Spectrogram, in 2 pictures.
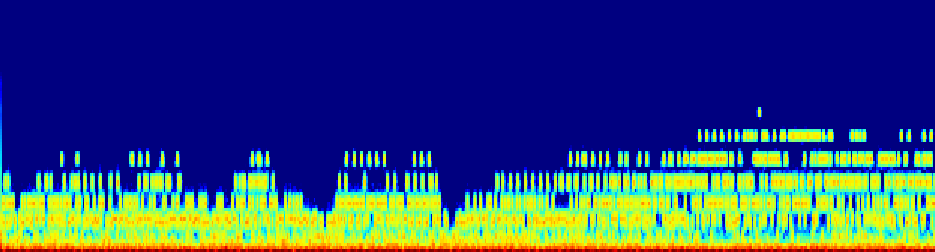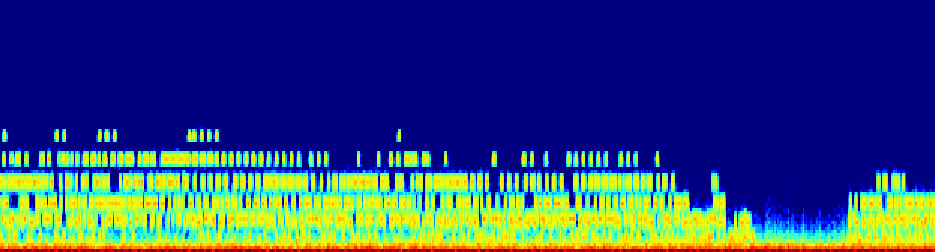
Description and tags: Bubbling / Beeping Low fi with rumble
